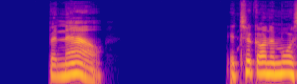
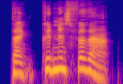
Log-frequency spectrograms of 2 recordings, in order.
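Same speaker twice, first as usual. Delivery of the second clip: a bright, higher little voice piping in; small familiar piping up, pitched higher; piped up; 6 semitones higher than usual. A narrator's reading. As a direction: chirp it out, pitched up. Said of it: "Frogmatch piped up".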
